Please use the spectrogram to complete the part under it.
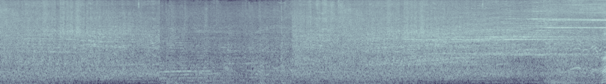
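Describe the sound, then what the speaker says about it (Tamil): A train rumbles continuously with clattering wheels and a rising mechanical drone as it pulls away, with voices faintly mixed into the noise. "ட்ரெயின் கிளம்ப போகுது"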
